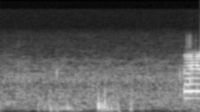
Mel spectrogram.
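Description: Low steady background hiss with a brief faint low sound about a second in; near the end a woman's voice begins reading an Arabic syllable aloud.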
